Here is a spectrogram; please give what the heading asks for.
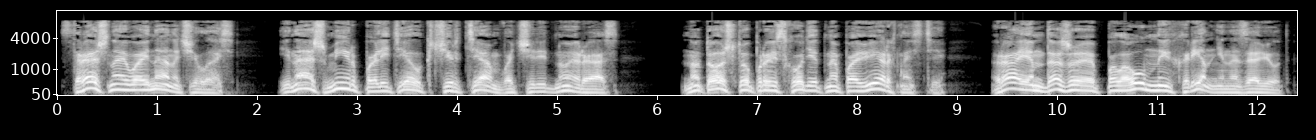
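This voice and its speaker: A man voicing an old, weary cannibal leader who speaks slowly and low, with a grumbling, fatherly tone. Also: sing-song, vocal fry, a bit bright, breathy edge, dry recording, full character voice. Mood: grave. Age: older. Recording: dull lo-fi dry recording.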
